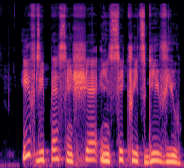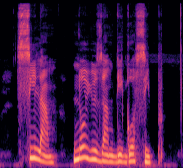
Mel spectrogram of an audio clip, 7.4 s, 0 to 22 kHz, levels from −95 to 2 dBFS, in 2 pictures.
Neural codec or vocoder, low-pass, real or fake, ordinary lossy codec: none; none; real; none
